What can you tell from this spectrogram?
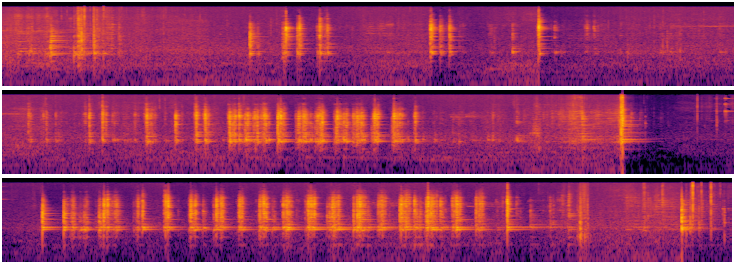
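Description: Steel legs being screwed into a cast iron griddle: rapid metal-on-metal clicking and squeaking of the threads, in two long runs with a short break between them, after a few scattered clinks.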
